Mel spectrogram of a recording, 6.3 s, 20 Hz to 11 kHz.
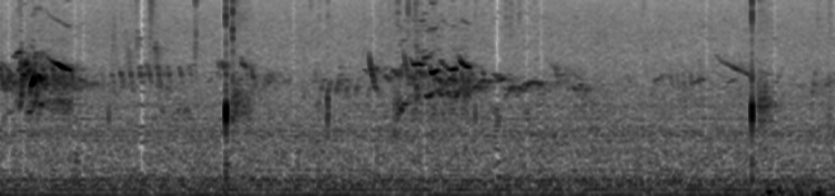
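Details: Pine grosbeak in Finland at Neljän Tuulen Tupa, March 2023: a few soft, high whistled notes, loudest near the start, scattered among sharp clicks and faint background noise.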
